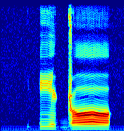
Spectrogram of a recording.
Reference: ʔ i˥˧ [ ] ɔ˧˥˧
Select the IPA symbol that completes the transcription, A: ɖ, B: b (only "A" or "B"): A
